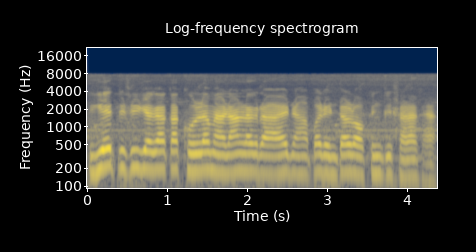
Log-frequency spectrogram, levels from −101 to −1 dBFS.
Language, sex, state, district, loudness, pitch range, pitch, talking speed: Hindi, male, Madhya Pradesh, Katni, -15 LUFS, 160-190 Hz, 170 Hz, 205 wpm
